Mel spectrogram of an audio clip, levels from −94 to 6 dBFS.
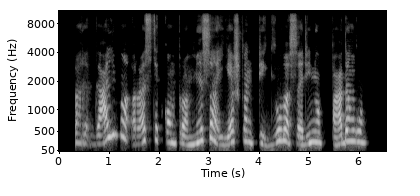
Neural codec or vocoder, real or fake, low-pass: vocoder, 44.1 kHz, 128 mel bands, Pupu-Vocoder; fake; 9.9 kHz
